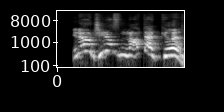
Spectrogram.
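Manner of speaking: loud, swooping, animated sideline commentary voice. Retelling what someone kept saying during a game: Evan impression. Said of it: "need more Evan impressions from you".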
